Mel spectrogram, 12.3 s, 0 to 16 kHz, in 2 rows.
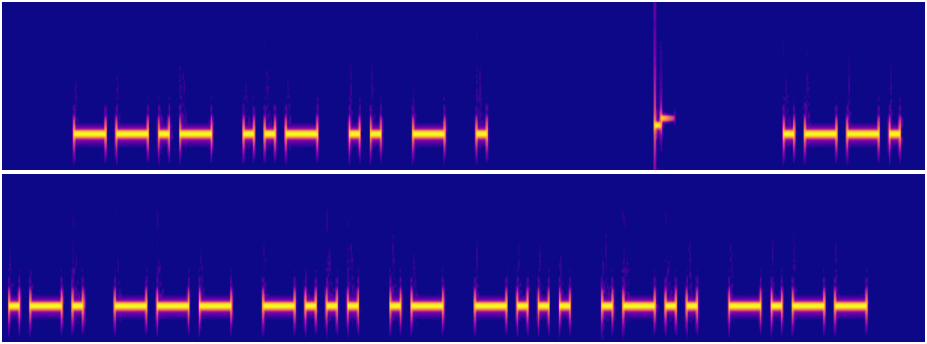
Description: Morse code, heard as a keyed tone, about 17 wpm, 700 Hz. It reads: QUITE PROBABLY
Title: Sentences from Top 700 Words - New Word Drill - 17wpm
